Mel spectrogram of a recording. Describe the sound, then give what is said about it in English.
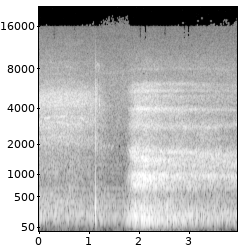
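A full, deep in-breath during a guided meditation: a tiny click, then a soft, airy rush of inhaled air that swells and holds steadily over a faint, constant background drone, with no talking. “And one more full breath in.”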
